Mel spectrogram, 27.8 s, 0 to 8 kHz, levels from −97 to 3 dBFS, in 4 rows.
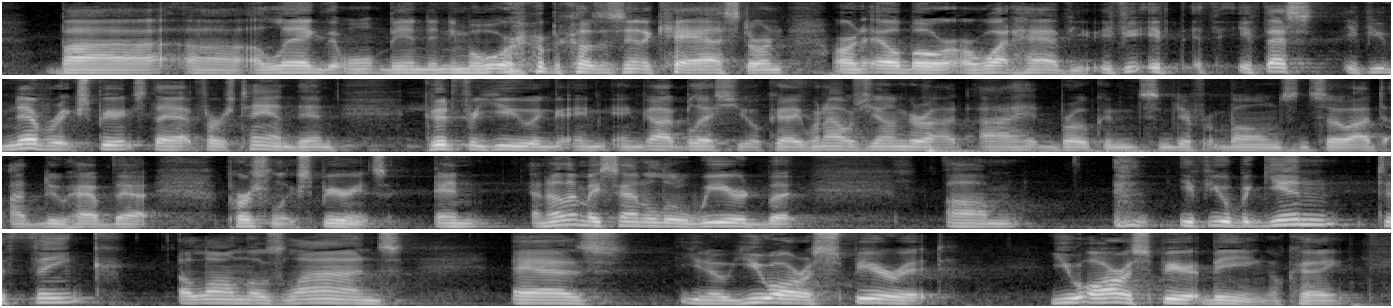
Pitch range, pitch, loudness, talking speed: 120-145 Hz, 125 Hz, -24 LUFS, 210 wpm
